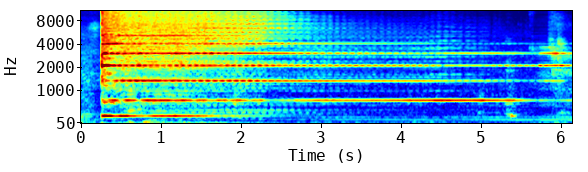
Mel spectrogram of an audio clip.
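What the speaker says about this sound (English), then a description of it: "when you hear the bell, we practice listening to the bell deeply." A single clear mindfulness bell strike rings out and sustains, its bright tone slowly fading over several seconds in a quiet room.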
